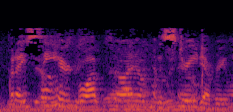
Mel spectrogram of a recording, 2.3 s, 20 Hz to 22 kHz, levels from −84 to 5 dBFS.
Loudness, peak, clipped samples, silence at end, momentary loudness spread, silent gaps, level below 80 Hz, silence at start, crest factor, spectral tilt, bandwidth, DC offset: -29 LUFS; -16 dBFS; under 0.1%; 0 s; 2 LU; none; -44 dBFS; 0 s; 14 dB; -3.5 dB/octave; 8 kHz; under 0.1%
